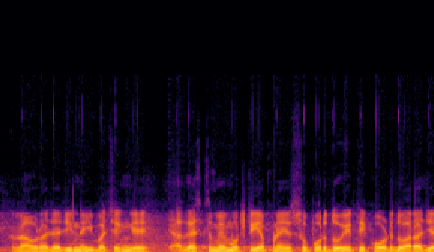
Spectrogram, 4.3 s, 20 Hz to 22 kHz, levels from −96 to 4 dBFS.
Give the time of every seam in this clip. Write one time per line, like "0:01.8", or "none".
0:01.8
